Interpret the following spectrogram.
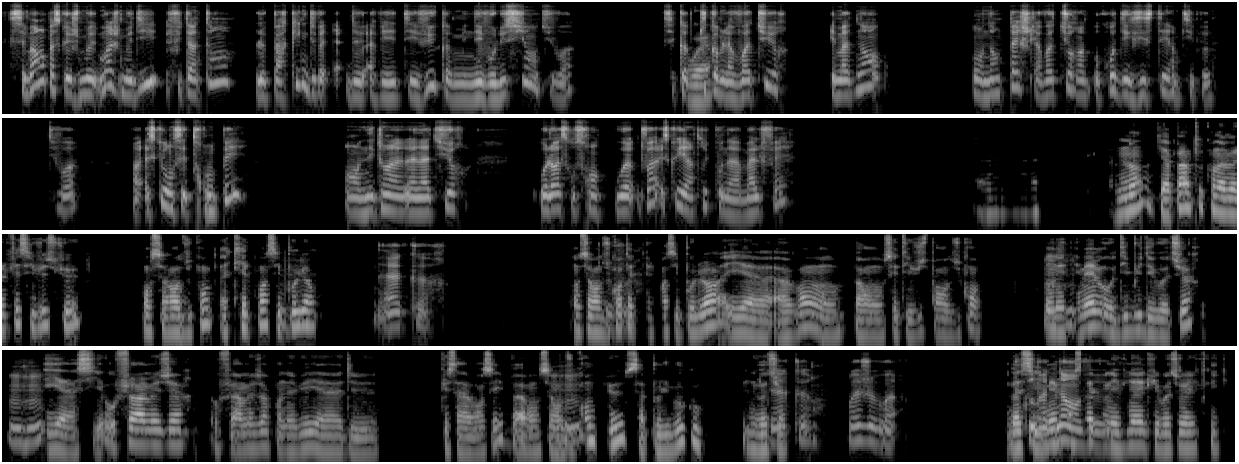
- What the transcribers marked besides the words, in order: stressed: "évolution"; other background noise; tapping
- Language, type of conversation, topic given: French, unstructured, Comment la nature t’aide-t-elle à te sentir mieux ?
